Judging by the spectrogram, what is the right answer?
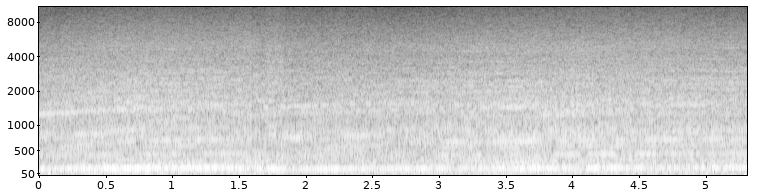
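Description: Norma M30 LMP3 race car engine in rFactor 2 at Road Atlanta, a loud steady mid-pitched drone with a brief dip in pitch as it downshifts, continuous throughout without voices.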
